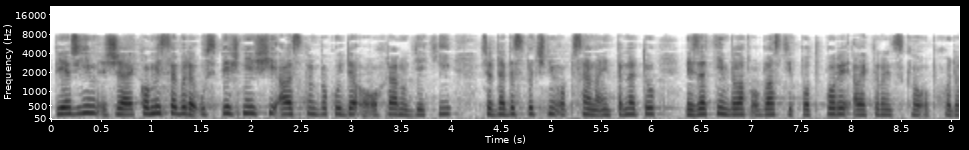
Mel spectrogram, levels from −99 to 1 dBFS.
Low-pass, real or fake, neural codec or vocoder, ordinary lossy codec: none; fake; codec, 16 kHz, 16 kbps, FreqCodec, smaller model; none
